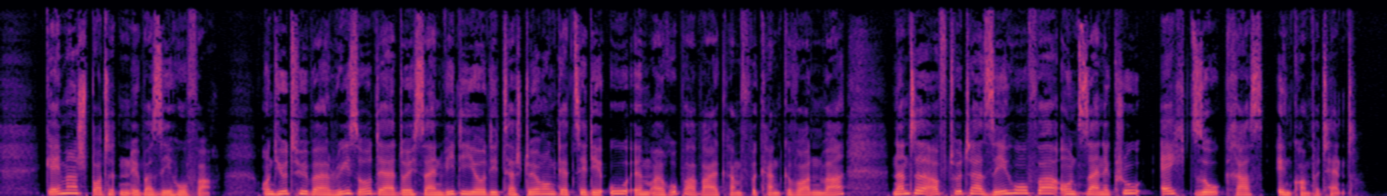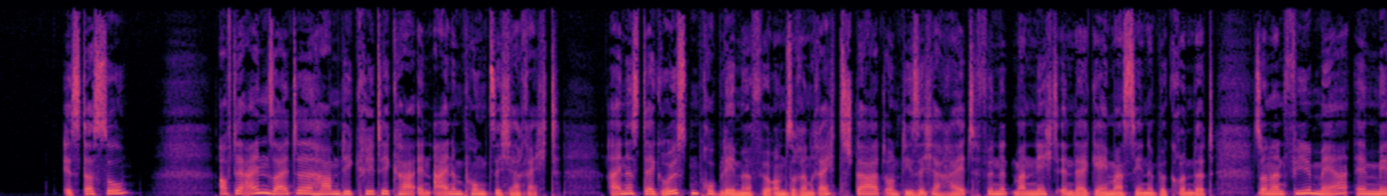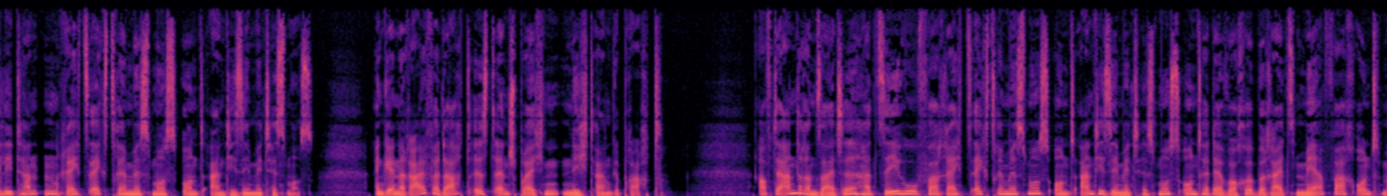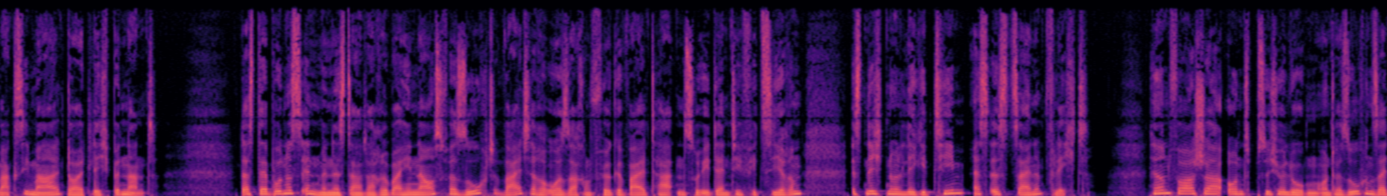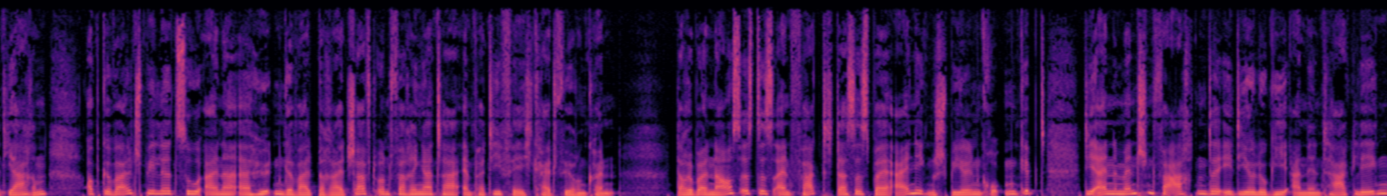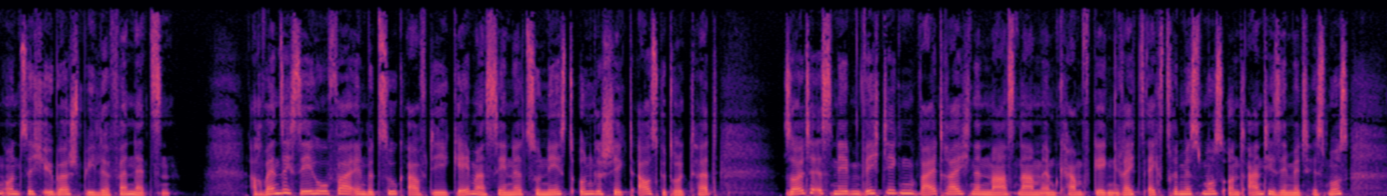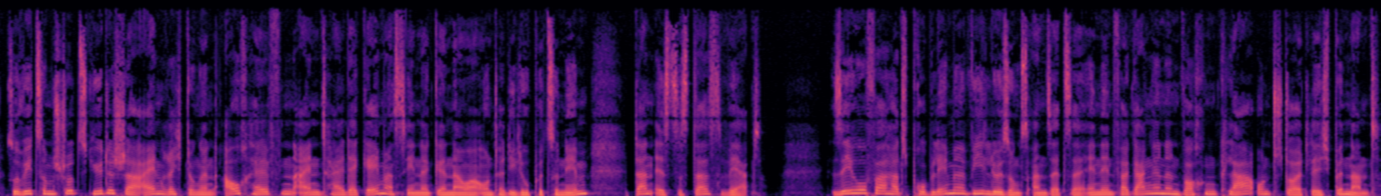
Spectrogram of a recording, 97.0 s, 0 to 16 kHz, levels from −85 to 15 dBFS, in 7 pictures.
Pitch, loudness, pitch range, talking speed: 185 Hz, -19 LUFS, 165-205 Hz, 135 wpm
